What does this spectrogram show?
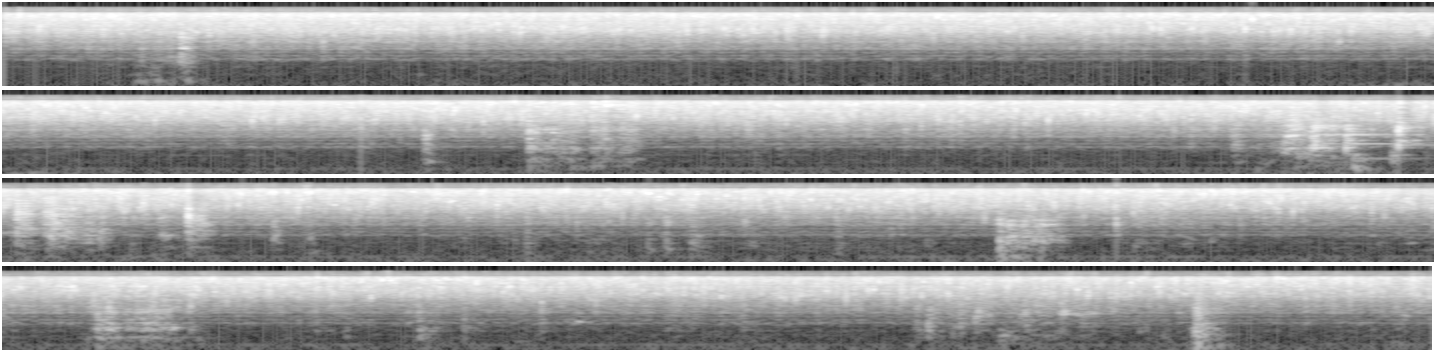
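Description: Sliced onions and scallion sizzling steadily in hot oil in an aluminium pot, a constant frying hiss. A few short, sharp clicks break through now and then, with the loudest cluster around the middle.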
